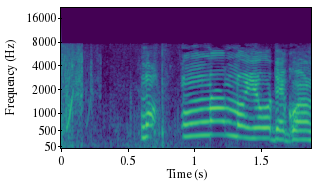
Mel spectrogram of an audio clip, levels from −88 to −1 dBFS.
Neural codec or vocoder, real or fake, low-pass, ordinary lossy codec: none; real; none; none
